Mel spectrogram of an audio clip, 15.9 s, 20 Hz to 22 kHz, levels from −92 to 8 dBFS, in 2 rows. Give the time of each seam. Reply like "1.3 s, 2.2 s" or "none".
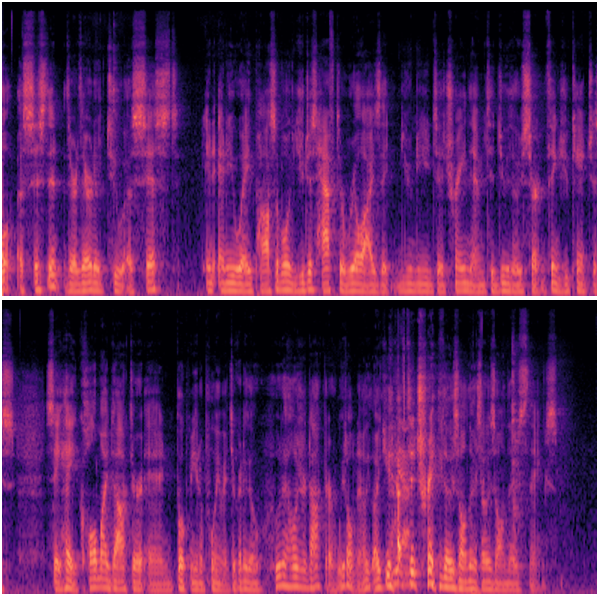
14.3 s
